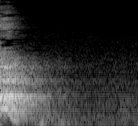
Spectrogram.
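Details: Australian Shepherd, a herding dog breed, gives one short sharp bark that fades quickly into a quiet room.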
